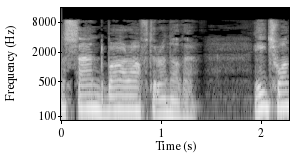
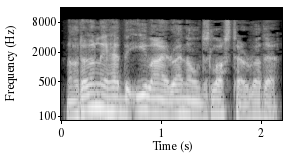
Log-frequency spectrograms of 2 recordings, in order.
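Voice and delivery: ordinary delivery

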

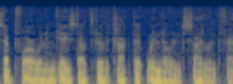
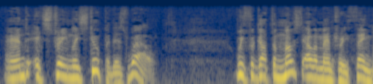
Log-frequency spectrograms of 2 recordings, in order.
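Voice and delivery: higher, measured, careful character voice; Bob's precise voice; 13 semitones higher, 7 dB louder than usual. Acted. Bob addressing passengers over intercom, measured explaining voice. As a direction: explain it like a calm lecturer.

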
